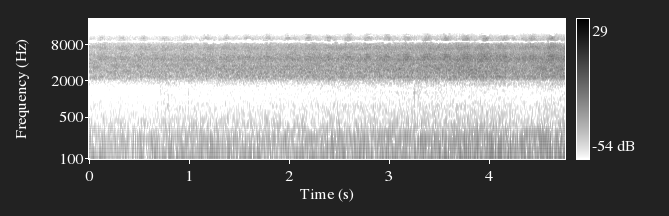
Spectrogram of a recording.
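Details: A dense chorus of cicadas on a hot July morning walk in 2021 gives a steady, high, shrilling buzz that barely changes from start to finish.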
